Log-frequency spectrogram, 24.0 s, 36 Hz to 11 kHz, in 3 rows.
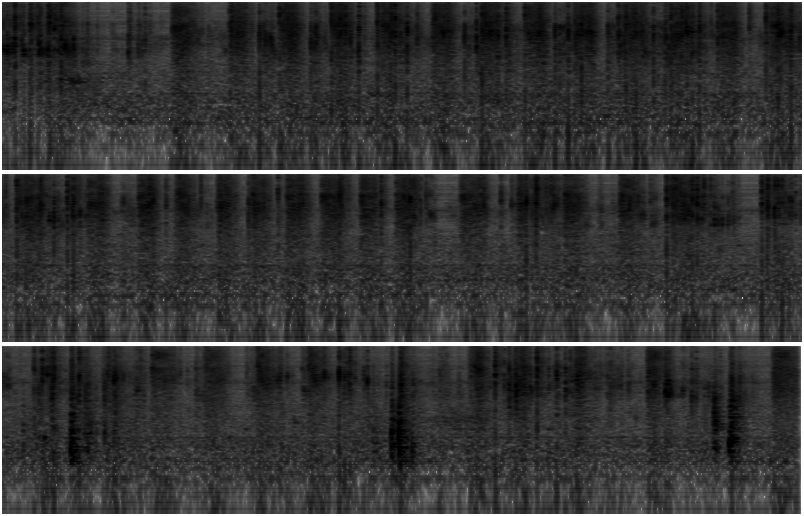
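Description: Tamiya TS-13 clear glass coat sprayed from a can onto a plastic model kit, heard as rapid, rattly hissing bursts that repeat steadily and loudly throughout, with no voices.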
